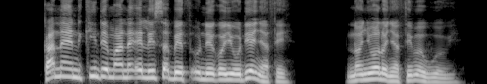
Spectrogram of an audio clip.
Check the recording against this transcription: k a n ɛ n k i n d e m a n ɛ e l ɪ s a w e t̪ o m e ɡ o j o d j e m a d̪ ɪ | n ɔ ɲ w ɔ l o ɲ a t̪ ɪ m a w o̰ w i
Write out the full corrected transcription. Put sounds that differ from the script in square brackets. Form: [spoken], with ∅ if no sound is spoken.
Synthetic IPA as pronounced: k a n ɛ n k i n d e m a n ɛ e l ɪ s a [b] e t̪ o [n] e ɡ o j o d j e [ɲ] a [t̪] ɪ | n ɔ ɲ w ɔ l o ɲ a t̪ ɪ m a w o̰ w i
